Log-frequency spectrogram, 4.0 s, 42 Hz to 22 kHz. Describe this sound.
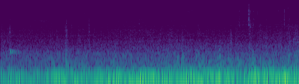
Sound effects > Vehicles
100525 2240 ermesinde carro tascamdr-40x 001
Sunday, May 11th Around 6:20 pm In Ermesinde Car (fx-v) Tascam dr-40x recorder Recorded outdoors, close to the sound source 100525_2240_ermesinde_carro_tascamdr-40x_01
car, driving, vehicle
